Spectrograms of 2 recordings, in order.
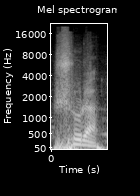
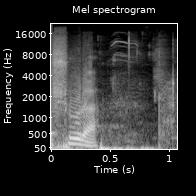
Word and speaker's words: শূরা: কারণ হচ্ছে এখানে দন্ত স নেই, এর তালব্য রয়েছে, এই জন্য এর উচ্চারণ কেমন হবে? সুরা। তাহলে অত্র শূরা।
